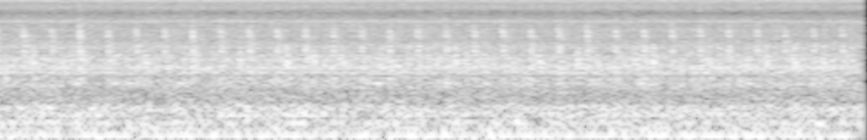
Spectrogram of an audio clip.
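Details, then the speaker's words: Jeep Cherokee XJ, cold start: engine idles with steady light metallic tapping about six a second over a low rumble, gradually worsening over time; owner rules out rod bearings, suspects lifter tap or piston slap; unconfirmed. "She starts right up, but as you can hear, yep, it's got a little tapping. Doesn't sound great. I'm not quite sure if it's tapping like a lifter tapping or a knock, like a rod knock, or a piston slap."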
